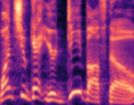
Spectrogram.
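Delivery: voice cracking hard, breaking mid-phrase. Explaining game mechanics to everybody, voice cracking mid-sentence. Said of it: "my voice just cracked really hard".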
